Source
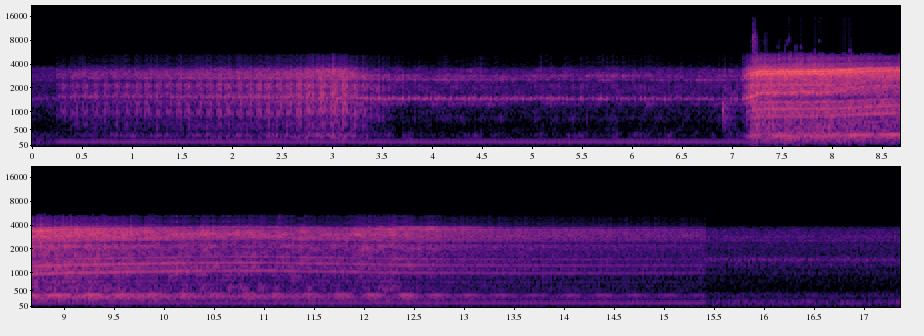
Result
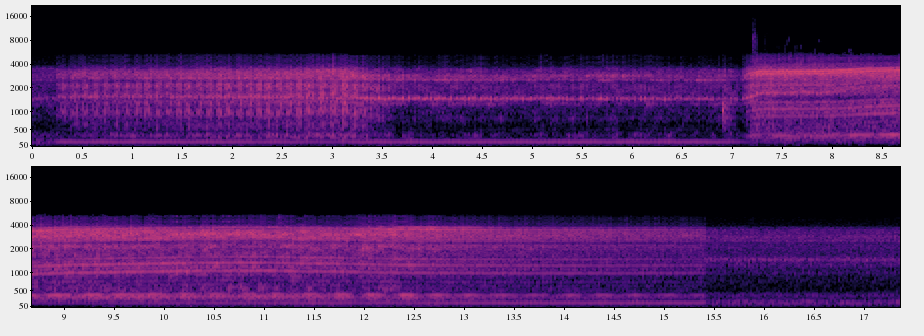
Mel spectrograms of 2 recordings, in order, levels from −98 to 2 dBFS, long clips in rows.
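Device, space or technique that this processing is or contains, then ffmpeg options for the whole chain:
compression on the reversed sound: -af "areverse,acompressor=threshold=-41dB:ratio=6,areverse,volume=4.5dB"

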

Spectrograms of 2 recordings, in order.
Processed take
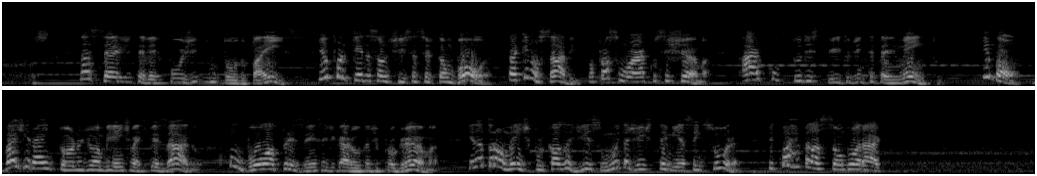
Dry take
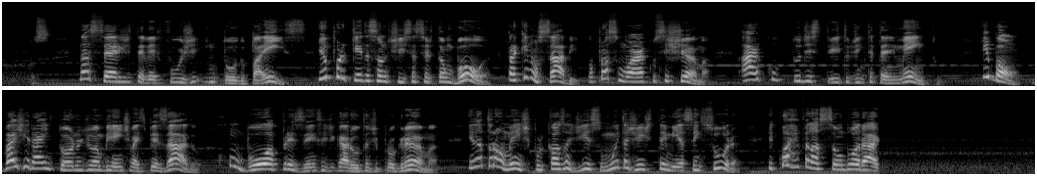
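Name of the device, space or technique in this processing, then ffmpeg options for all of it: barber-pole flanger into a guitar amplifier: -filter_complex "[0:a]asplit=2[a][b];[b]adelay=10,afreqshift=-0.58[c];[a][c]amix=inputs=2:normalize=1,asoftclip=type=tanh:threshold=-22.5dB,highpass=100,equalizer=f=140:t=q:w=4:g=10,equalizer=f=310:t=q:w=4:g=-5,equalizer=f=540:t=q:w=4:g=9,equalizer=f=1.1k:t=q:w=4:g=9,equalizer=f=2.4k:t=q:w=4:g=-9,lowpass=f=4.2k:w=0.5412,lowpass=f=4.2k:w=1.3066,volume=-5dB"

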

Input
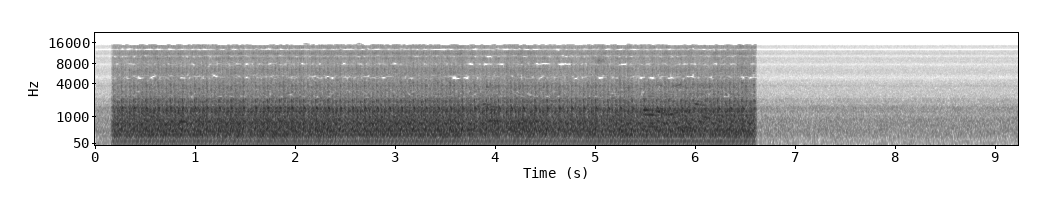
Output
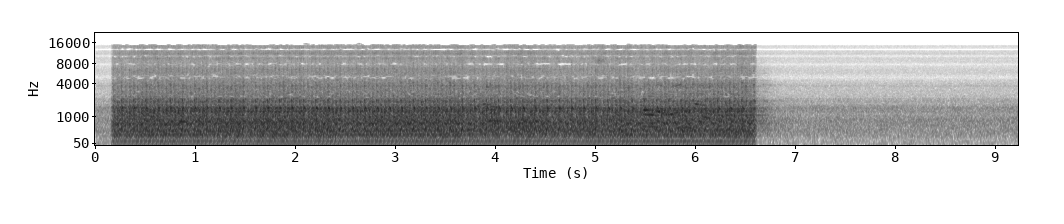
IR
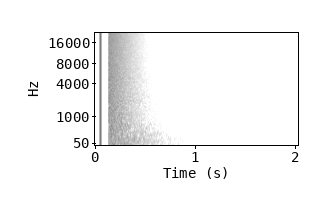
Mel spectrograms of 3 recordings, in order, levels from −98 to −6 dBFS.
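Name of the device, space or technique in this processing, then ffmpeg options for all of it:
filtered reverb send: -filter_complex "[0:a]asplit=2[a][b];[b]highpass=550,lowpass=5.3k[c];[1:a]atrim=start_sample=2205[d];[c][d]afir=irnorm=-1:irlink=0,volume=-6dB[e];[a][e]amix=inputs=2:normalize=0"

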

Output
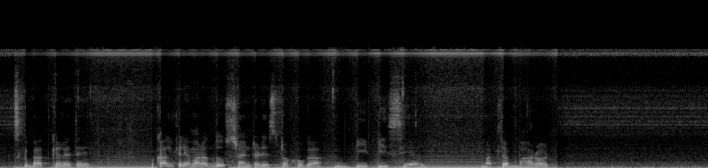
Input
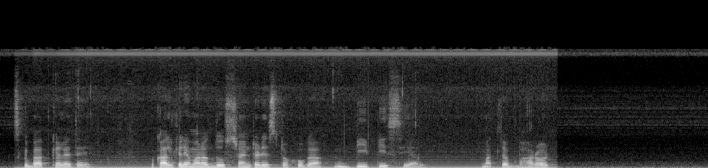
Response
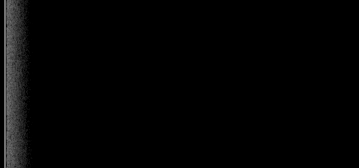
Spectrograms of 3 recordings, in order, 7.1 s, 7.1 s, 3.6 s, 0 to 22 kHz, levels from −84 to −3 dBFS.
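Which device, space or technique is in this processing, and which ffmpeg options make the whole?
serial compression, peaks first: -filter_complex "[0:a]asettb=1/sr,asplit=3[a][b][c];[a]atrim=end=1.574[d];[b]atrim=start=1.57:end=2.29,asetpts=PTS-STARTPTS,afade=t=in:d=0.004:c=qsin,afade=t=out:st=0.716:d=0.004:c=qsin,highpass=290[e];[c]atrim=start=2.286[f];[d][e]acrossfade=d=0.004:c1=hsin:c2=qsin[g];[g][f]acrossfade=d=0.004:c1=qsin:c2=hsin,acompressor=threshold=-27dB:ratio=6,acompressor=threshold=-36dB:ratio=2.5,asettb=1/sr,asplit=3[h][i][j];[h]atrim=end=3.684[k];[i]atrim=start=3.68:end=5.17,asetpts=PTS-STARTPTS,afade=t=in:d=0.004:c=qsin,afade=t=out:st=1.486:d=0.004:c=qsin,aecho=1:1:7.2:0.8,atrim=end_sample=65709[l];[j]atrim=start=5.166[m];[k][l]acrossfade=d=0.004:c1=hsin:c2=qsin[n];[n][m]acrossfade=d=0.004:c1=qsin:c2=hsin"

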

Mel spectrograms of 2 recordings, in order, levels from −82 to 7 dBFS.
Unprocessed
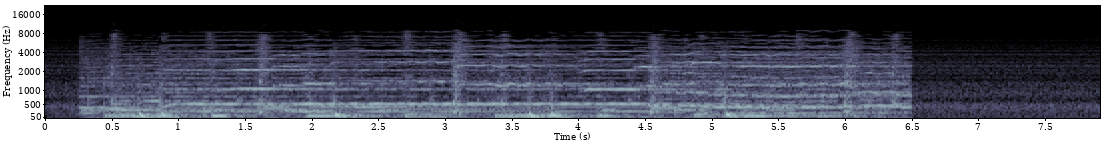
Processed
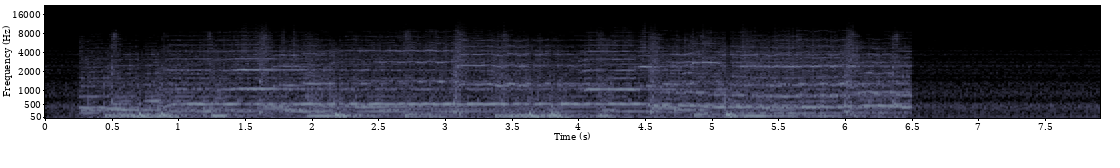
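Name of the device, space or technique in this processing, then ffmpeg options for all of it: valve amplifier with mains hum: -af "aeval=exprs='(tanh(11.2*val(0)+0.25)-tanh(0.25))/11.2':c=same,aeval=exprs='val(0)+0.00224*(sin(2*PI*50*n/s)+sin(2*PI*2*50*n/s)/2+sin(2*PI*3*50*n/s)/3+sin(2*PI*4*50*n/s)/4+sin(2*PI*5*50*n/s)/5)':c=same,volume=-8.5dB"

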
